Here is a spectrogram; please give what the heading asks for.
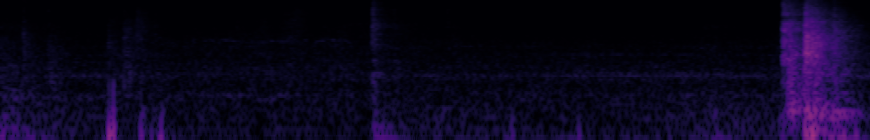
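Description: A door closes nearby: a couple of soft bumps and knocks, then a sharper, louder latching thud near the end, against a faint room hum with no talking.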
